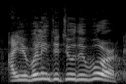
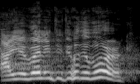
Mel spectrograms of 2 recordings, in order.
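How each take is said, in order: First: Said in the usual way. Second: Louder, rallying the crowd; pumped-up shout. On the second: Real, not acted. Speaker to audience, hyping them up for a loud yes. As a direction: demand a bigger answer from the room. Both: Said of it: "You don't seem enthusiastic".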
